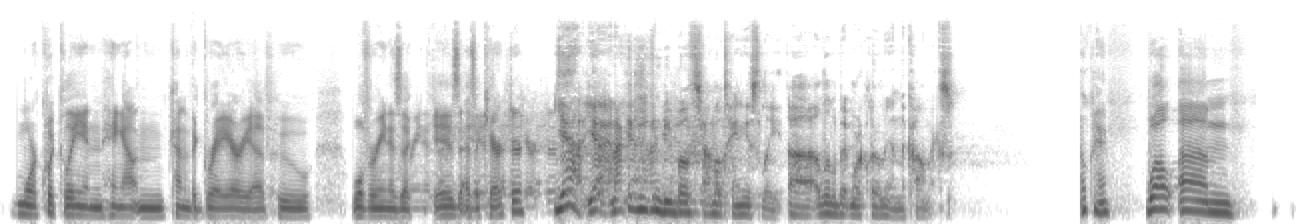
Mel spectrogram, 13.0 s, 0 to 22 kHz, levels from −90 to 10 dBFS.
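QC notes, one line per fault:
4.08–7.3 s: feedback echo between two devices. The speech comes back at a fixed spacing of roughly 0.4 s, each pass thinner and more ringing, with the strongest repeat about 9 dB below the direct speech. A second device in the same room is playing this call's audio aloud, and this microphone picks it up again. The local echo canceller only removes its own playback, so that re-entering sound passes through and recirculates.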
